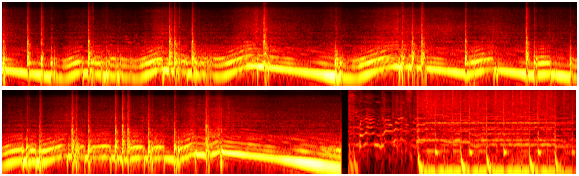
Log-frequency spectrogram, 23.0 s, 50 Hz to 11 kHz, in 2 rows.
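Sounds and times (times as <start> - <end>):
exhaust pops and crackles: 0.0 - 16.9
car engine revving: 0.0 - 18.3.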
